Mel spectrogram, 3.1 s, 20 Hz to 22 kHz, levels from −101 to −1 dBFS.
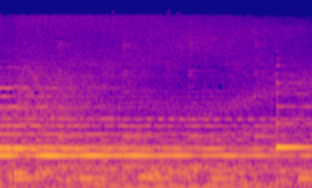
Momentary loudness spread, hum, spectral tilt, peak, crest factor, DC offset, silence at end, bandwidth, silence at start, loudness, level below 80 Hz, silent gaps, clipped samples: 8 LU; none; -6.5 dB/octave; -14 dBFS; 14 dB; under 0.1%; 0 s; 16.5 kHz; 0 s; -29 LUFS; -48 dBFS; none; under 0.1%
